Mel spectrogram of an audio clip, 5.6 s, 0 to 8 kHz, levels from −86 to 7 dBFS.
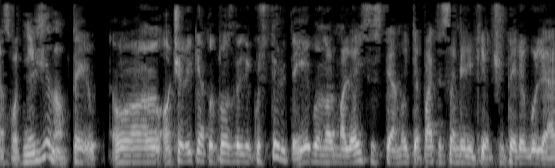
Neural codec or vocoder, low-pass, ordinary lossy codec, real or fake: codec, 16 kHz in and 24 kHz out, 2.2 kbps, FireRedTTS-2 codec; 7.2 kHz; MP3, 32 kbps; fake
